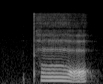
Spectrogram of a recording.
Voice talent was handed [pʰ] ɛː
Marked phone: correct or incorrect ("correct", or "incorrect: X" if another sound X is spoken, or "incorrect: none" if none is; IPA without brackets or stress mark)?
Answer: correct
